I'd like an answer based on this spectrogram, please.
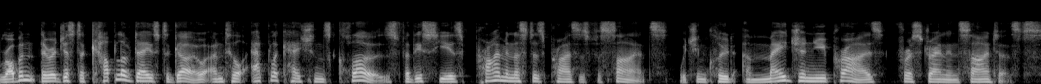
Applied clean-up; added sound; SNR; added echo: none; none; none; none.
